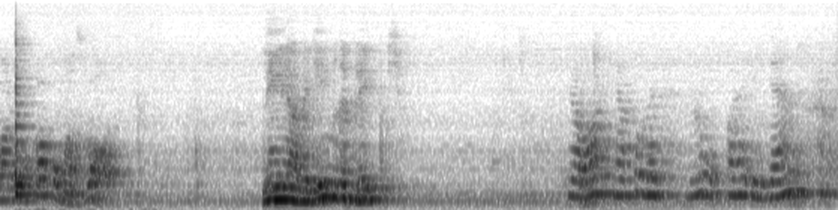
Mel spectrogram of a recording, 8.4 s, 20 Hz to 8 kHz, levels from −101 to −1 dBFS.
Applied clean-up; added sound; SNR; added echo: none; Bowed string instrument; 6 dB; reverberation time 0.9 s.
